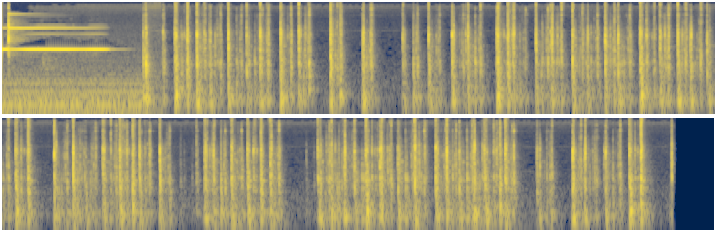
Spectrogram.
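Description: A bright chime rings briefly at the start, then a computer-keyboard typing sound effect follows: rapid key clicks in runs broken by short pauses, as on-screen text types out, stopping shortly before the end.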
